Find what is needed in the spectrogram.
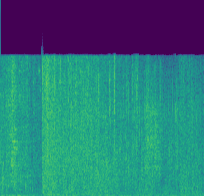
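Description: A boom of flames bursting out, ending about half a second in and giving way to a low rumble of fire, over dramatic orchestral music.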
